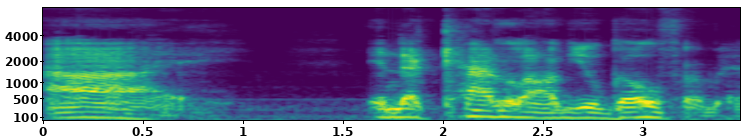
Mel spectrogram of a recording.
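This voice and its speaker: A man's very deep, low, raspy put-on character voice at a very slow pace. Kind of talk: audio drama performance.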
